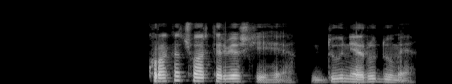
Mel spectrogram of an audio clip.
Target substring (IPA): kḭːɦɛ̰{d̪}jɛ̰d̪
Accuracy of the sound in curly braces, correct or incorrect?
incorrect: none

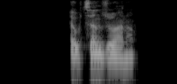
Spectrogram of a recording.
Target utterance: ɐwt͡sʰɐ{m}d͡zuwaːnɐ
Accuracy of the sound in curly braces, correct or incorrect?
incorrect: n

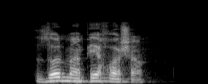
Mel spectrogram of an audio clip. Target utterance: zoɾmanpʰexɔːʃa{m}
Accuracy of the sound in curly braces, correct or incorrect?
correct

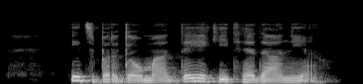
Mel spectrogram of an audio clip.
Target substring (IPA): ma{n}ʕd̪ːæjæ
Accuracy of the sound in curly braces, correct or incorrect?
incorrect: none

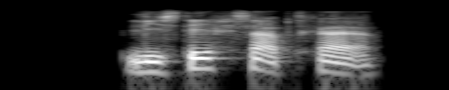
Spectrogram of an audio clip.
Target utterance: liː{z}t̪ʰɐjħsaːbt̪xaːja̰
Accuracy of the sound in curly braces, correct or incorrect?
incorrect: s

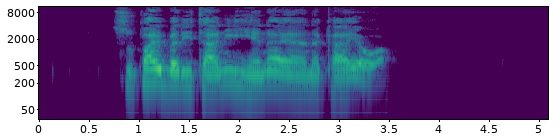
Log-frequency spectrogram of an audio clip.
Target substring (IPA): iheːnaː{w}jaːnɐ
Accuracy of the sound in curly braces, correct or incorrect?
incorrect: none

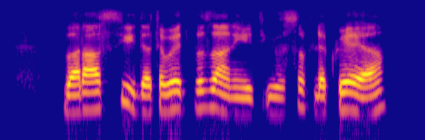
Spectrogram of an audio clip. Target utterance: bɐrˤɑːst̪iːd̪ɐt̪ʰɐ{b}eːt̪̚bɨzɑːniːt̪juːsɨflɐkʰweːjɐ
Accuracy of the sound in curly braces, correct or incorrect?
incorrect: w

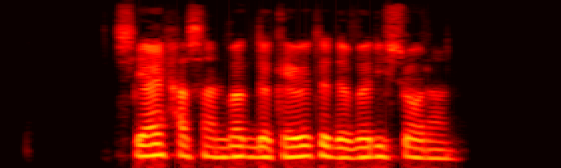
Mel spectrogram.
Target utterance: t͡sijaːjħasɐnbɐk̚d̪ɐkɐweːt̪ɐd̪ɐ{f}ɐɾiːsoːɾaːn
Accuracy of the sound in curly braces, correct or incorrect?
incorrect: v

